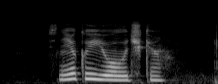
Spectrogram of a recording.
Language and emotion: Russian, neutral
